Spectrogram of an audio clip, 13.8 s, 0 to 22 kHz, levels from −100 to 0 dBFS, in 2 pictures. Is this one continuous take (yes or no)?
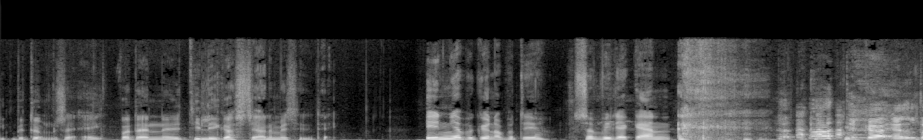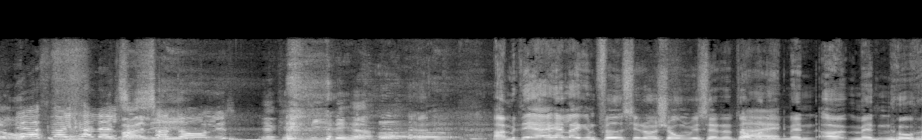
yes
